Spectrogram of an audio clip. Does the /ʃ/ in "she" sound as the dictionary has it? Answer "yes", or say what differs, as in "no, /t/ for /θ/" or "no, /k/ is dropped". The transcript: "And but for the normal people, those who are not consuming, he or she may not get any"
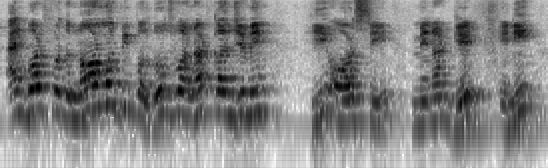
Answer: no, /s/ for /ʃ/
